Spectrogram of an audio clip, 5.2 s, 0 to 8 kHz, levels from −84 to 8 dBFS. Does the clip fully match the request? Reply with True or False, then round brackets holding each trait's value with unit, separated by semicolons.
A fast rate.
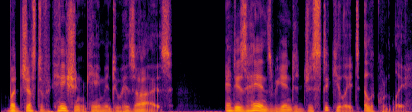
False (150 wpm)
